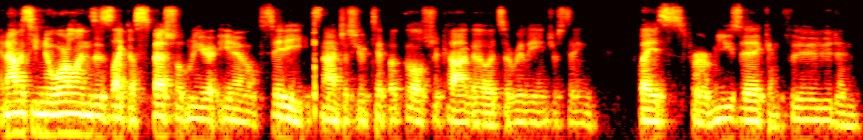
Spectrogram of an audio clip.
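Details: Adult male speaker; normal speech.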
